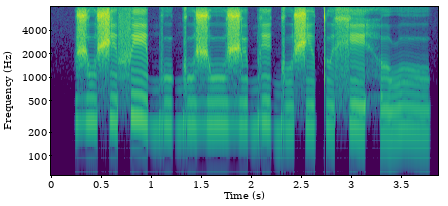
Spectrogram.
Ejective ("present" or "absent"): absent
